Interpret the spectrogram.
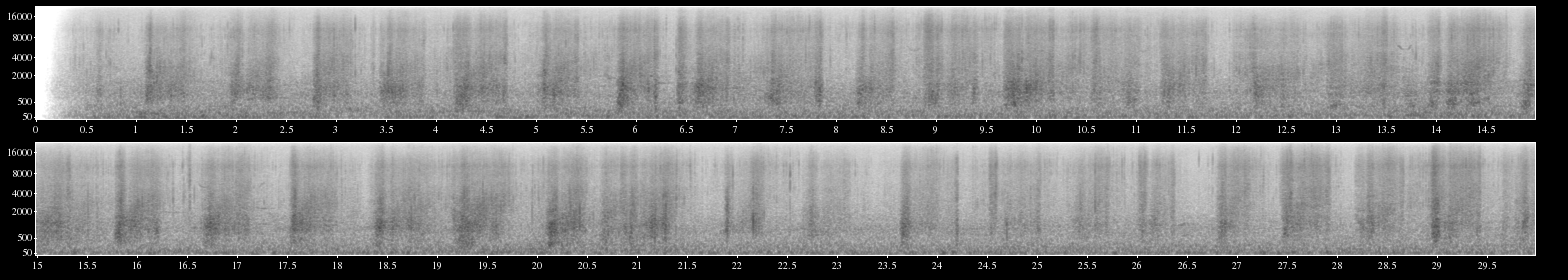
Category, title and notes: Sound effects > Human sounds and actions
Walking barefoot on thick artificial grass in a small suburban backyard. Some faint suburban ambience (birds etc) can be heard in the background.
